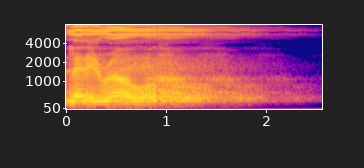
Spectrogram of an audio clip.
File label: techno male 140; Vocals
